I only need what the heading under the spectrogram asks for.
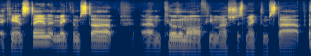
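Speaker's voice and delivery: usual speaking voice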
